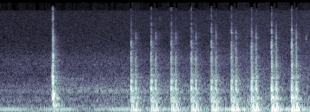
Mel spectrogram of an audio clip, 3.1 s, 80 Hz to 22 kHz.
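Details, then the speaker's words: HCalory Toolbox 2 12V diesel heater on 12V DC power from a power station, priming via up and down arrows: a single tick, then steady crisp clicks two or three a second over faint hum as the fuel pump primes normally. "And you can hear that oil, you can hear that pump starting to pump that diesel fuel."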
